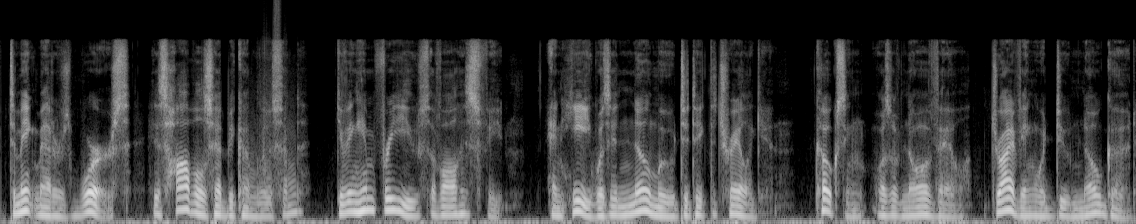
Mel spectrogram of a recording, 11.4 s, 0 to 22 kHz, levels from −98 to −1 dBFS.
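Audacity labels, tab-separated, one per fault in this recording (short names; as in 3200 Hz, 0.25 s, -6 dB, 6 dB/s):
2.470000	2.970000	clipped -27.5 dBFS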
